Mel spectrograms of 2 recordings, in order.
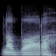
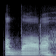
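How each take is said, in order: Both takes have the same delivery.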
